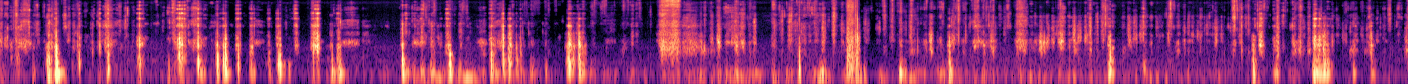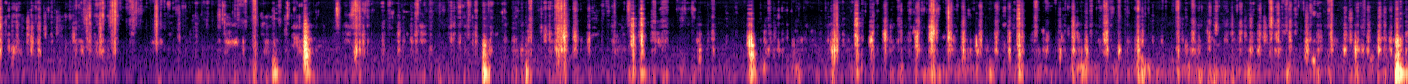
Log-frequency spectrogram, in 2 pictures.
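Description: Close-miked eating sounds: wet chewing and lip smacking, mixed with the squish and scrape of a hand working rice and curry on a plate. The sharp clicks come thick and uneven throughout.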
